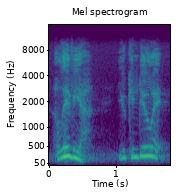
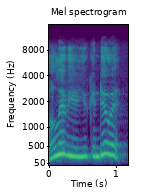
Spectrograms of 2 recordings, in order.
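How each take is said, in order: First: Soft, slightly raised voice close by; hushed encouragement. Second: High-pitched call from the sidelines; imitated cheer. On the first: Retold or imitated. Rider leans down to Olivia, soft encouragement. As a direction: lean in and urge her on softly. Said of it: "leans down and goes". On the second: Another table of friends to Olivia, high cheering call. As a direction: cheer her on from across the street.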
